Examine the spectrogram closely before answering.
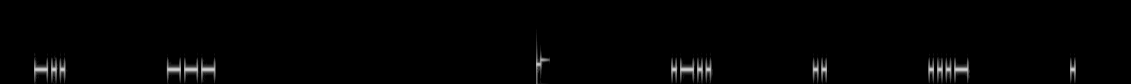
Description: Morse code, heard as a keyed tone, about 28 wpm, spaced as for 8 wpm, 700 Hz. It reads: DO LIVE
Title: 8x Character Spacing - Top 200 Words - 28wpm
